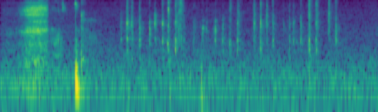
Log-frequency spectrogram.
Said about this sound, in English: And he's typing. That's typing. We can hear the typing.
